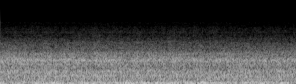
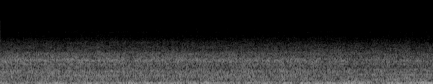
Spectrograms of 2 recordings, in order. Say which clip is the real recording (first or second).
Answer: first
